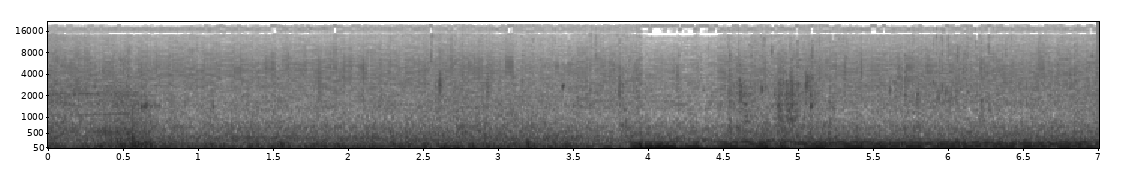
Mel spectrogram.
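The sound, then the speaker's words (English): A deep, sustained boat horn booms in partway through and holds to the end, low and droning over steady wind rumble, with no one talking. “I can hear the boat call now.”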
